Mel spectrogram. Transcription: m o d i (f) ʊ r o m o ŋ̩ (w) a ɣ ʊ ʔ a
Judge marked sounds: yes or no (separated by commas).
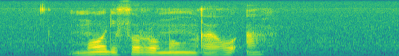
yes, no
